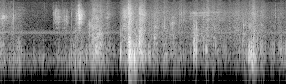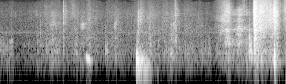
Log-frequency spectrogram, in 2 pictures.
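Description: Hangers clatter and clothes rustle close by.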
